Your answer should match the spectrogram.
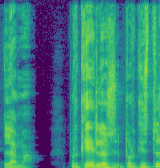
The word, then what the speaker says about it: LLaMA: Es que hay gente que dice llama y no se no se dice llama, se dice lama.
